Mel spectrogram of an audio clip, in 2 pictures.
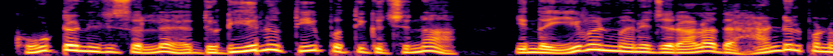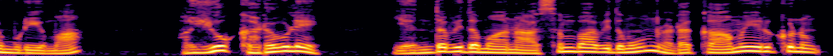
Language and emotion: Tamil, fearful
